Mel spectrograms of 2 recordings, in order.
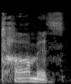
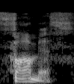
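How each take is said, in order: First: It begins with a plain T sound. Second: It begins with a th sound.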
